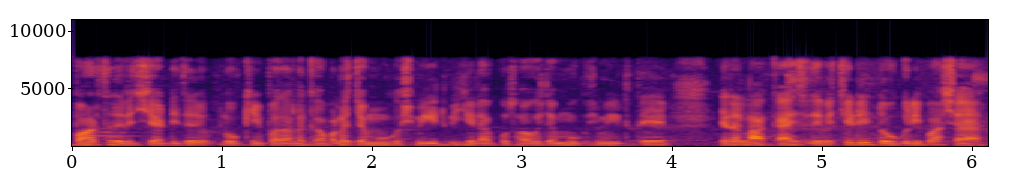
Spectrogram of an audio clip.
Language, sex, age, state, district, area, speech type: Dogri, male, 18-30, Jammu and Kashmir, Kathua, rural, spontaneous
